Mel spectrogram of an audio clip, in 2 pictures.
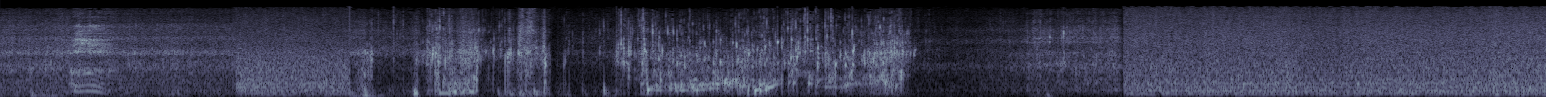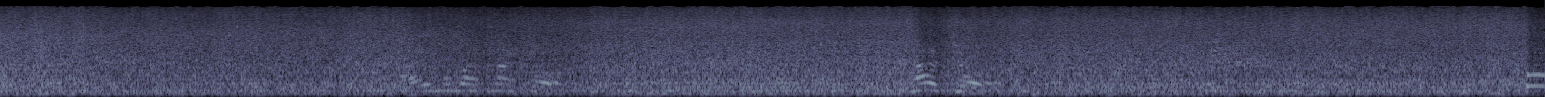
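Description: A cold river current rushes past the legs of a person wading across it, starting with choppy, uneven bursts of splashing, then settling into a loud, steady roar of water.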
